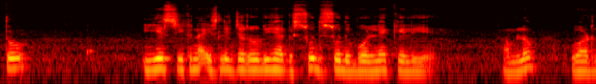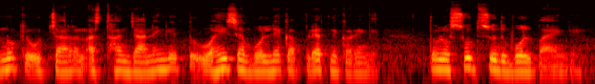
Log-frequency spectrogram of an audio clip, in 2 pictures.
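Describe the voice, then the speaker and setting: A man teaching a grammar lesson, explaining slowly and repeating points, often asking a question and then answering it himself. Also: on the high side, steady tone, gravelly, slight background noise. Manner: slow, repetitive explaining with rhetorical questions. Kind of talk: classroom lesson.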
